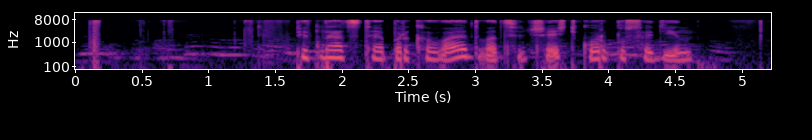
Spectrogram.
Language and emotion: Russian, neutral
